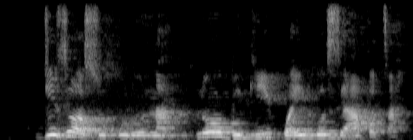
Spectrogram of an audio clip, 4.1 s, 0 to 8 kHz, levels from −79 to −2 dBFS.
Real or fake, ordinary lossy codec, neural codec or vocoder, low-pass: real; none; none; none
